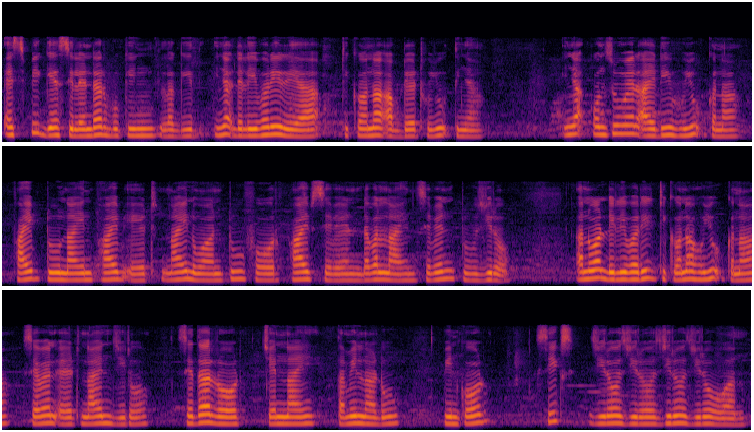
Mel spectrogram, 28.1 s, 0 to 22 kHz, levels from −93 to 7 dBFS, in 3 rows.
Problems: none marked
